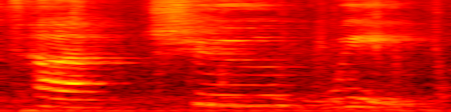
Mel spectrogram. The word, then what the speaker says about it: Techui: IASO Techui, nobody knew how to say it, it is Techui.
